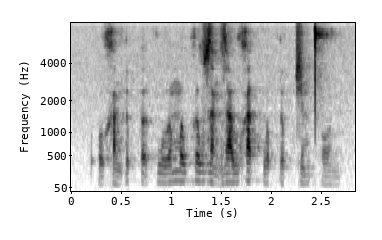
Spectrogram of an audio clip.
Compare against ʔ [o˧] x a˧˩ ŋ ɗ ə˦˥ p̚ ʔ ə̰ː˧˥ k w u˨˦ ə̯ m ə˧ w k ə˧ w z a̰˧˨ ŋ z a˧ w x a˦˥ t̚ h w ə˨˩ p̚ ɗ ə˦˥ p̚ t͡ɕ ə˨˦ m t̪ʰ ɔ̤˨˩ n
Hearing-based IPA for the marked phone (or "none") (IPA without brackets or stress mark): o̰˧˨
